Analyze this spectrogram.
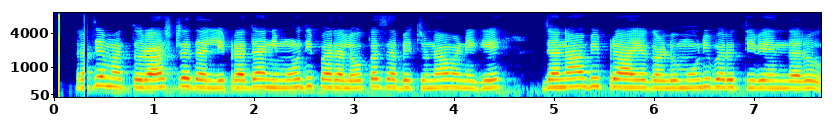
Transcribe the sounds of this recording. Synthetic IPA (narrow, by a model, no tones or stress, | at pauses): ɾɐd͡ʒɐmɐt̪ːuɾaːʂʈɾɐd̪ɐlːipɾɐd̪ʱaːnimo̞ːd̪ipɐɾɐlɔːkɐsɐbʱe̞t͡ʃunaːʋɐɳɛɡe̞ | d͡ʒɐnaːbʱipɾaːjɐɡɐɭumuːɽibɐɾut̪ːiʋe̞ːnd̪ɐɾu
